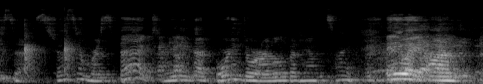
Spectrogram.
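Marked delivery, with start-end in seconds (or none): 0.0-3.5 much softer, half-whispered scolding; muttered aside. Real, not acted. Comic scolding a quiet crowd under his breath, hushed. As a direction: mutter it to yourself.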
